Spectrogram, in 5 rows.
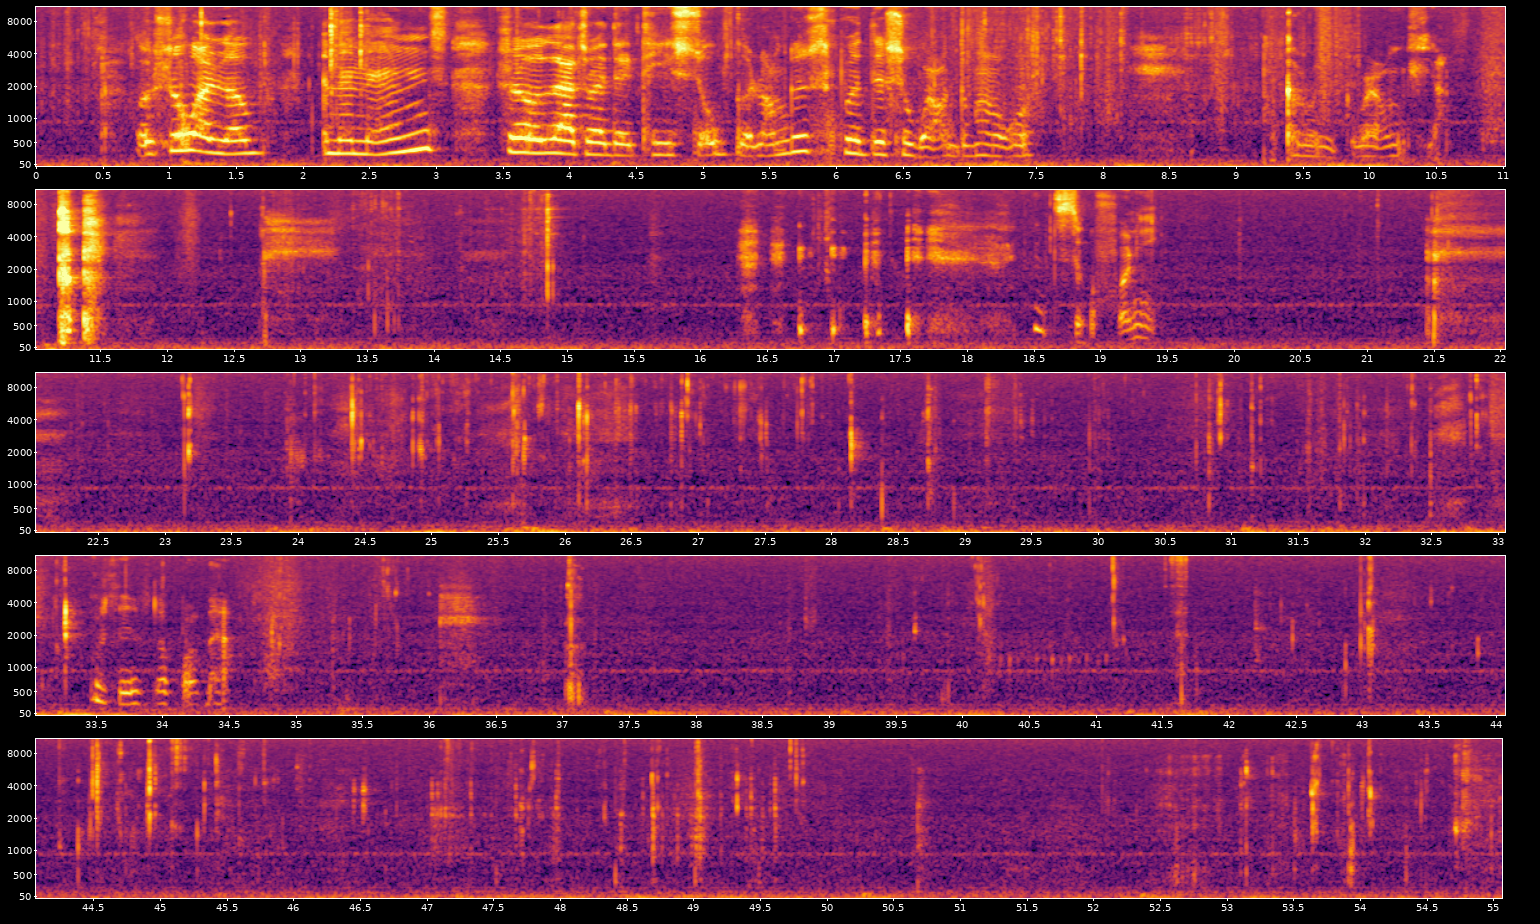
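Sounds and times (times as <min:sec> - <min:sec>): child chewing candy: 0:00.0 - 0:02.6, 0:05.1 - 0:10.0, 0:12.4 - 0:15.2, 0:23.0 - 0:33.6, 0:35.3 - 0:37.4, 0:38.7 - 0:50.8, 0:52.0 - 0:55.0.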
